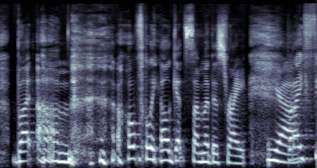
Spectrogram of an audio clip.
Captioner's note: laughs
